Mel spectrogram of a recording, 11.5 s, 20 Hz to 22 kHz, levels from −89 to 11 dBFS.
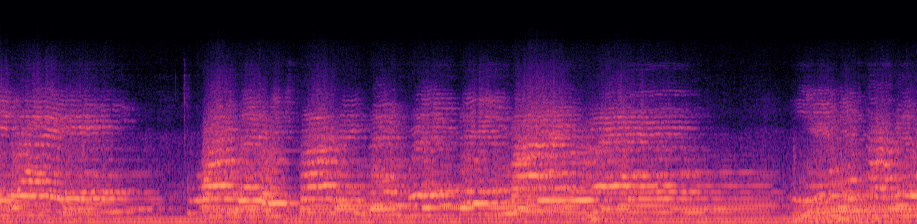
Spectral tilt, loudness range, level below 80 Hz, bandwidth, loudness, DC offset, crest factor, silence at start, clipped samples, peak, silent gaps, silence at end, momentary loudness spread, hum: -8.5 dB/octave; 3 LU; -26 dBFS; 7.4 kHz; -14 LUFS; under 0.1%; 8 dB; 0 s; under 0.1%; -6 dBFS; none; 0 s; 10 LU; none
